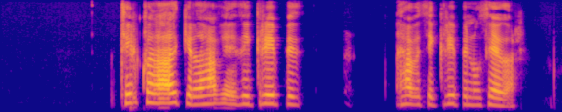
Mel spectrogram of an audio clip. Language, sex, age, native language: Icelandic, female, 50-59, Icelandic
